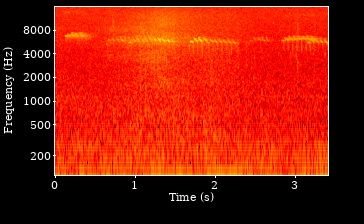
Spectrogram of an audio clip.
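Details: Bohemian waxwings in lingering snow along the Senjogahara boardwalk, Oku-Nikko, Japan, give thin, very high, sibilant "chiri chiri" trilled calls in several short bursts over a steady low rumble of background noise.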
